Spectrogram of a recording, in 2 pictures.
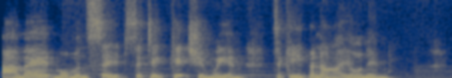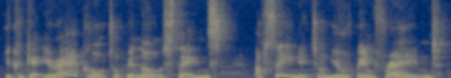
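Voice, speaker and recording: A woman's voice: medium pitch, big pitch swings, a little slow, fairly bright tone. A woman playing a chatty, plucky older widow in an amateur radio play, with a Northern English accent and an earthy, self-deprecating manner. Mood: chatty, wistful. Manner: earthy, self-deprecating, uses homely dialect. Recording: faint music, home video-call recording.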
